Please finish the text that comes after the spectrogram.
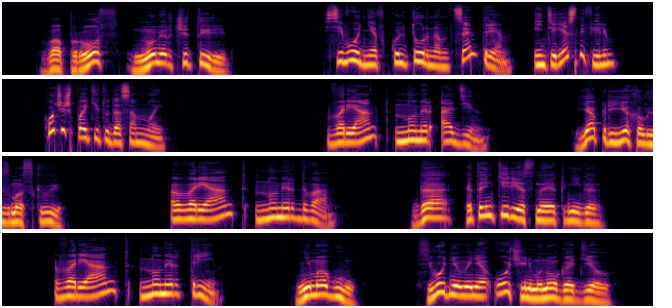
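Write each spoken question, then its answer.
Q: Хочешь пойти туда со мной?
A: 3: Не могу. Сегодня у меня очень много дел.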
